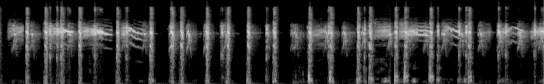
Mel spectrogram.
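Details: Harsh, scratchy chattering from a black-browed reed warbler in a lure recording. Clicking notes come in rapid bursts, with slurred rising and falling twitters early on and several brief silences.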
